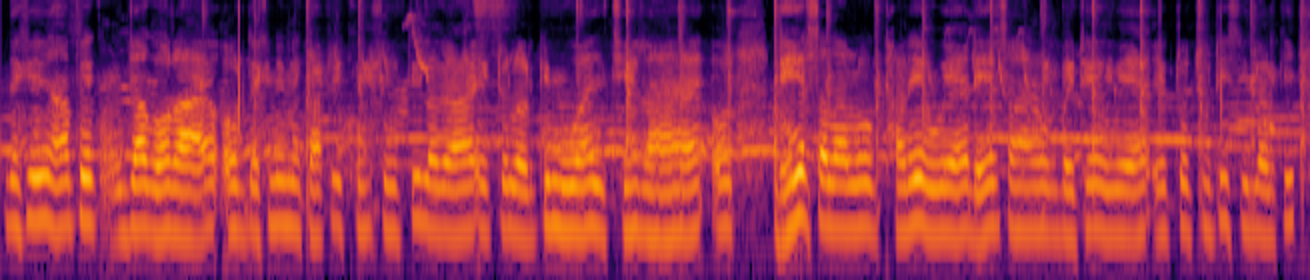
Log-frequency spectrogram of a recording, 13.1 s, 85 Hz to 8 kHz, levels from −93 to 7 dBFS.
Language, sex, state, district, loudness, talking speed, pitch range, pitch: Maithili, female, Bihar, Supaul, -19 LUFS, 180 wpm, 190-215 Hz, 200 Hz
